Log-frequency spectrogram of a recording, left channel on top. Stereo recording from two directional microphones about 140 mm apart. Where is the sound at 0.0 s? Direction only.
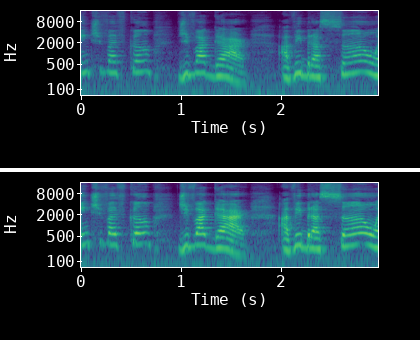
20° left (ahead or behind).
